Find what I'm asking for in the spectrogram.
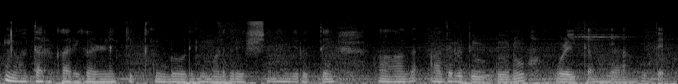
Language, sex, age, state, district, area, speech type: Kannada, female, 18-30, Karnataka, Chamarajanagar, rural, spontaneous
